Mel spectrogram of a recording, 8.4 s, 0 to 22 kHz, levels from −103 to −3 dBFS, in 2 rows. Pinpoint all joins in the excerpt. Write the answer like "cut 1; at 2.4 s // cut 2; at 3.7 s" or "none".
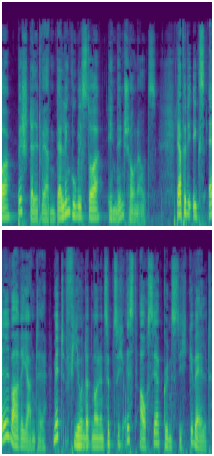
cut 1; at 1.4 s // cut 2; at 3.6 s // cut 3; at 5.2 s // cut 4; at 6.6 s

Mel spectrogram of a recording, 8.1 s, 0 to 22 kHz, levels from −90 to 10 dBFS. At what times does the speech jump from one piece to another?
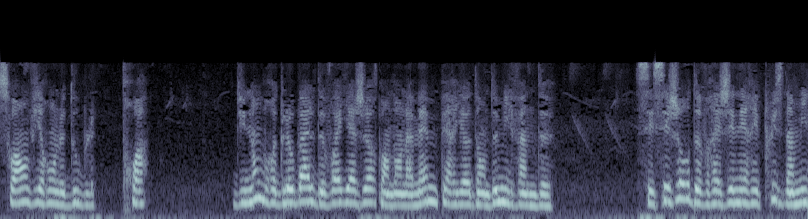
cut 1; at 3.8 s

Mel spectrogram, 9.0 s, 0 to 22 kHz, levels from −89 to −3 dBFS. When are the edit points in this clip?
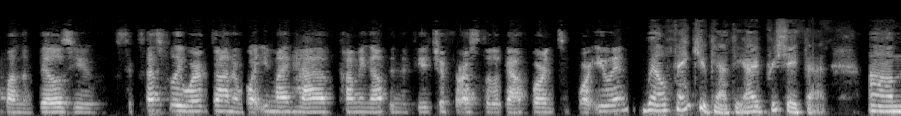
cut 1; at 6.3 s

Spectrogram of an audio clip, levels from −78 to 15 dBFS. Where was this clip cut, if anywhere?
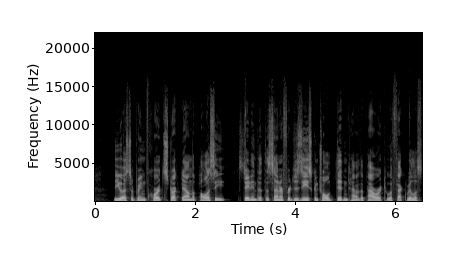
none

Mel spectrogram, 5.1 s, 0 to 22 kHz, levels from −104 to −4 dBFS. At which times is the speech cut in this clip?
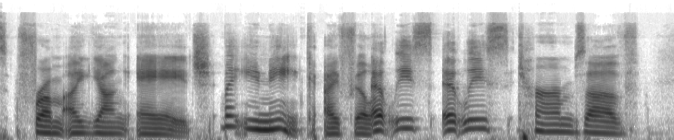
cut 1; at 1.7 s // cut 2; at 2.8 s // cut 3; at 3.9 s

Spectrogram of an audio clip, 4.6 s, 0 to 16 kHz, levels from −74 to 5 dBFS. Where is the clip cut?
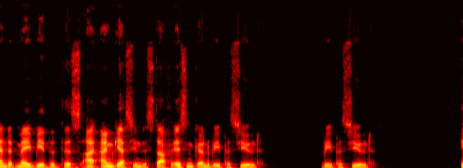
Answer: cut 1; at 3.2 s

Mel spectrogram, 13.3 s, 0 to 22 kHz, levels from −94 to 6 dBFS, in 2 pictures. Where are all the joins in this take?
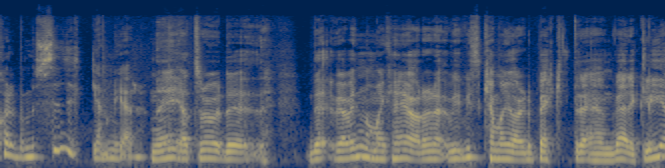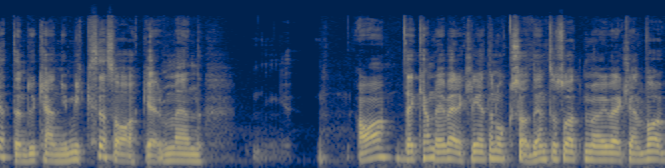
cut 1; at 11.0 s

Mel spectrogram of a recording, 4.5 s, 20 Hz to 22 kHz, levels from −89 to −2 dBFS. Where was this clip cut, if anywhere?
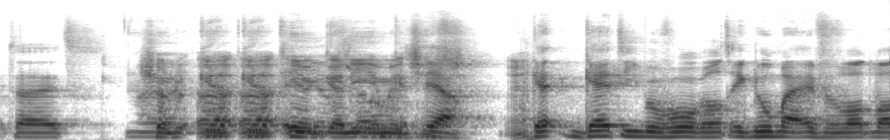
cut 1; at 1.2 s

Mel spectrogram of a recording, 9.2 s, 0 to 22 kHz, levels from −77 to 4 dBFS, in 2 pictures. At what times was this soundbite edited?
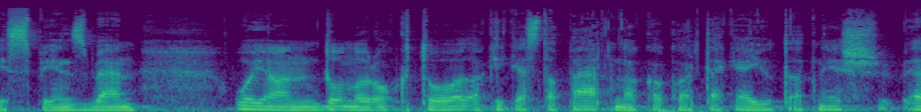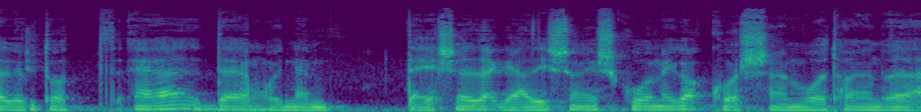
cut 1; at 4.7 s // cut 2; at 5.9 s

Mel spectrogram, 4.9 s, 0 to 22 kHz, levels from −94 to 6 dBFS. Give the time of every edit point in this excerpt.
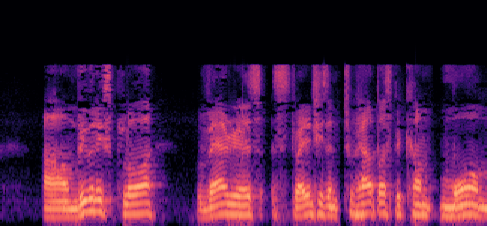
cut 1; at 3.4 s

